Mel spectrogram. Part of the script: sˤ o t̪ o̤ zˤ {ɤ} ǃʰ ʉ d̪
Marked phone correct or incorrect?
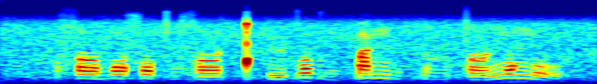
correct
